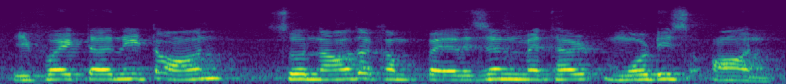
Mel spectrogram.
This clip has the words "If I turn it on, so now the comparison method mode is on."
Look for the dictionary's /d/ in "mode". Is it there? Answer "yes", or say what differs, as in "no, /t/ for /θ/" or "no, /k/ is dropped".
yes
